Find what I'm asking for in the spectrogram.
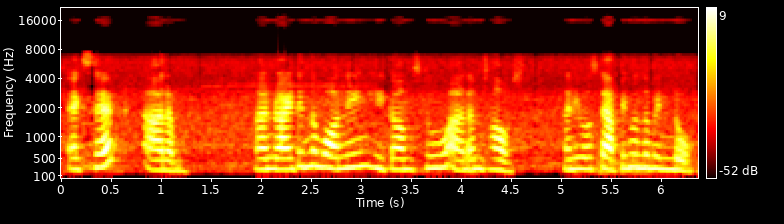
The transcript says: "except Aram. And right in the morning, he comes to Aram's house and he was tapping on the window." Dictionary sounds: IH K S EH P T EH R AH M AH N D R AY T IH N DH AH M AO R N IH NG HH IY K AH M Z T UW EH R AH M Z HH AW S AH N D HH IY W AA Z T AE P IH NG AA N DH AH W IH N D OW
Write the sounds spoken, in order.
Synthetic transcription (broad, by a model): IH K S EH P T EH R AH M AH N D R AY T IH N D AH M AO R N IH NG HH IY K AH M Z T UW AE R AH M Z HH AW S AH N D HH IY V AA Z T AE P IH NG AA N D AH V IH N D OW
